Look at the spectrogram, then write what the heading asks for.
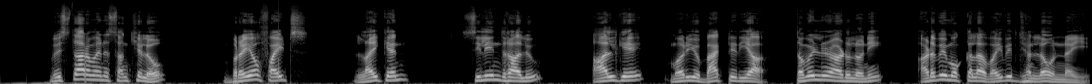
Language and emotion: Telugu, neutral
